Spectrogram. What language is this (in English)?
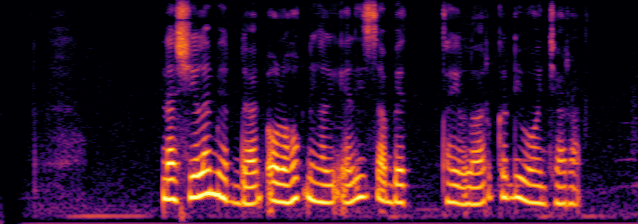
Sundanese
